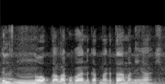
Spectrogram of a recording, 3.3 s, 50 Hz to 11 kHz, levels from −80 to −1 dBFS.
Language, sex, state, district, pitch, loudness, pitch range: Garo, male, Meghalaya, South Garo Hills, 135 Hz, -16 LUFS, 125-165 Hz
